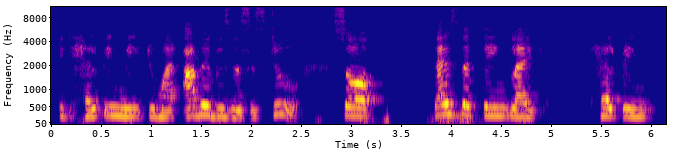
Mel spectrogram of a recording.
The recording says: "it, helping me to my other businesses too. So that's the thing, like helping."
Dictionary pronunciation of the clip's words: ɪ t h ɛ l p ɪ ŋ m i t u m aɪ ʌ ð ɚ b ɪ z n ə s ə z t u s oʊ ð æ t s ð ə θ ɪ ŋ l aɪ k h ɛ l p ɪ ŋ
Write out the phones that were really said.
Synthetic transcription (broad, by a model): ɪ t h ɛ l p ɪ ŋ m i t u m aɪ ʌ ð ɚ b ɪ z n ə s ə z t u s oʊ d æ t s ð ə t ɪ ŋ l aɪ k h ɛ l p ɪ ŋ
